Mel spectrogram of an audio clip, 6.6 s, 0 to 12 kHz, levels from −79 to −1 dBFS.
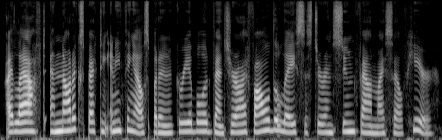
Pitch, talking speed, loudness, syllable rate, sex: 205 Hz, 190 wpm, -20 LUFS, 5.9 syllables/s, female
